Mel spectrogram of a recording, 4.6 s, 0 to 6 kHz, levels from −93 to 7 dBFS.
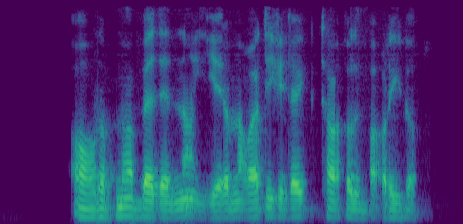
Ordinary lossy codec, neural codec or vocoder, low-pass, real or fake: AAC, 48 kbps; codec, 16 kHz, 0.8 kbps, ZipCodec; 5.4 kHz; fake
